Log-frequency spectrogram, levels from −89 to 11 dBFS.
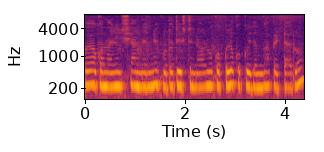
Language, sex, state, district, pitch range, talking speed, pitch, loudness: Telugu, female, Andhra Pradesh, Krishna, 220-230 Hz, 135 wpm, 225 Hz, -15 LUFS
